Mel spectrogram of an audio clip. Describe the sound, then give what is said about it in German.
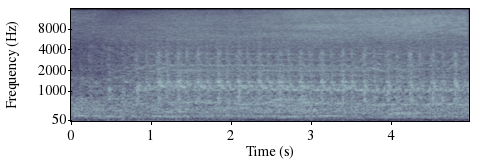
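A Conbotics painting robot sprays with an airless sprayer, painting over green scribbles on a wall and leaving out windows and doors: a continuous, fairly loud hiss over a mechanical motor hum, with a quick, regular pulsing running steadily throughout and no voices. “Der Roboter überstreicht mit der sogenannten Airless-Technik sauber Amayas grüne Schmierereien an der Wand.”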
